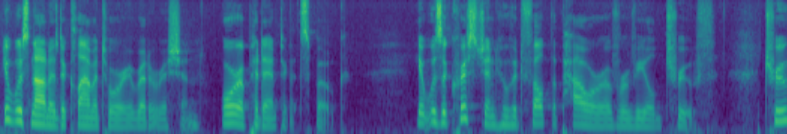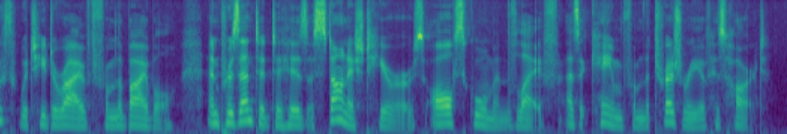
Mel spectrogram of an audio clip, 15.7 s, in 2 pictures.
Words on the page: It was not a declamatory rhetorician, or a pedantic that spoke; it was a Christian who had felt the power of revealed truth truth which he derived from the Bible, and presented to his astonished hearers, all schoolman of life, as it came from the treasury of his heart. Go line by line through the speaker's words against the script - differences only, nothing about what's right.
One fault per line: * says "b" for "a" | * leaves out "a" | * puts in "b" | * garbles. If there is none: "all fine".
all fine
